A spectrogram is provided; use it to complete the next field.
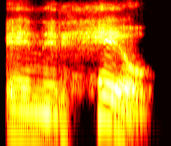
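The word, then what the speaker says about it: ἐνεργέω: es una palabra que en griego se escribe o se pronuncia como energeo y Qué significa esta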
